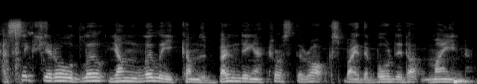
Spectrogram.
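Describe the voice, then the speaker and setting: A man's voice: mid-range voice, normal speed, darkish tone, dull audio. A man reading scripted stage directions as narrator at a table read.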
